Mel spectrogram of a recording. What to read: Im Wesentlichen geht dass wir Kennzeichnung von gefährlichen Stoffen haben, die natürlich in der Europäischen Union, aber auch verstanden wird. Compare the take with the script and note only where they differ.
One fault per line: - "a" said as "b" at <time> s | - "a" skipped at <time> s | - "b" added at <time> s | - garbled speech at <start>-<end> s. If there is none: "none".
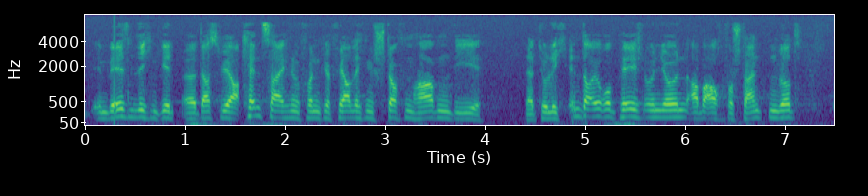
none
